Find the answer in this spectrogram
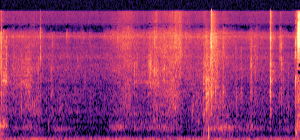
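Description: Faint handling noises: soft rustles and a few small clicks as wooden craft sticks press thin plastic film down into wet resin, with a slightly sharper click about four seconds in.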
